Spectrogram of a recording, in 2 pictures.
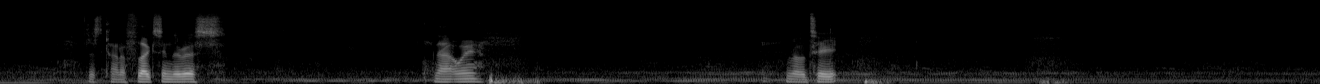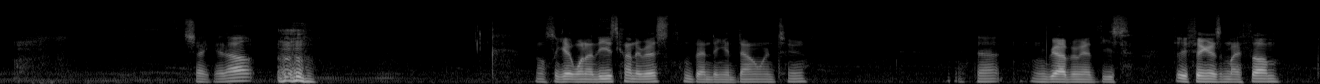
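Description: A young man speaks calmly and close by, with pauses.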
